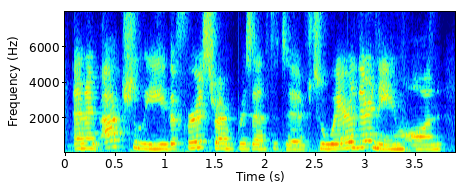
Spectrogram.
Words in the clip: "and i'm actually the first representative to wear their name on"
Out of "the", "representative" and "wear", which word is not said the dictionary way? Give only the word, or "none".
none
